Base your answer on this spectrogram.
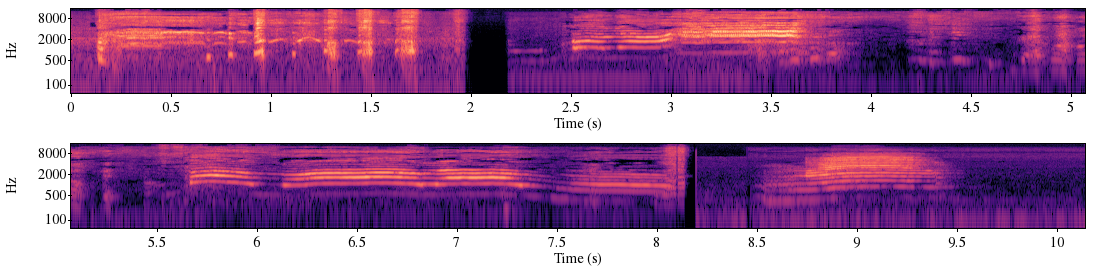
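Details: A domestic cat gives several drawn-out meows that rise and fall, after a brief burst of clattering noise.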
